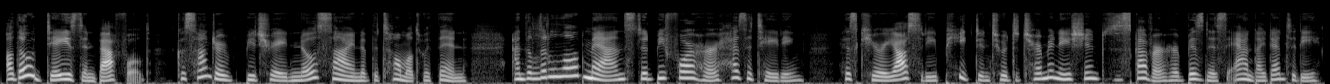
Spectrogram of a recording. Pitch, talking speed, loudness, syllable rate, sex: 225 Hz, 150 wpm, -19 LUFS, 5.2 syllables/s, female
